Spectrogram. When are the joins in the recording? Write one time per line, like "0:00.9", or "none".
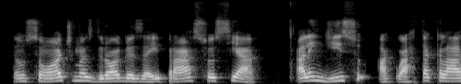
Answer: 0:02.7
